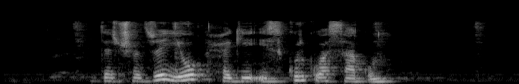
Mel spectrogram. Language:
Abkhazian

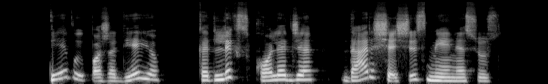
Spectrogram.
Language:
Lithuanian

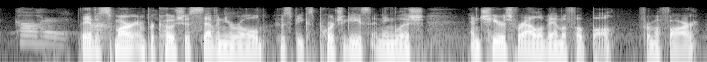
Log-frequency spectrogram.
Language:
English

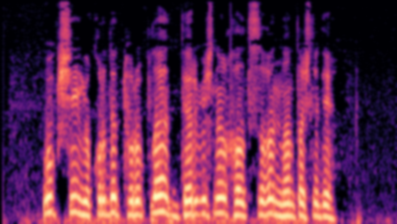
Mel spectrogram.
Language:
Uyghur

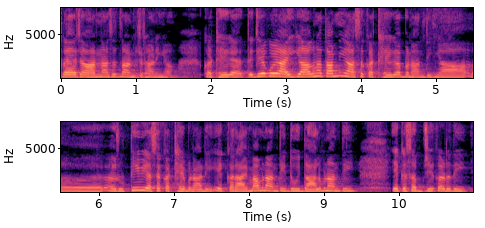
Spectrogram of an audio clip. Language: Dogri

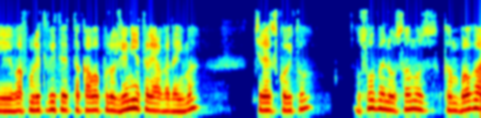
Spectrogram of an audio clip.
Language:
Bulgarian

